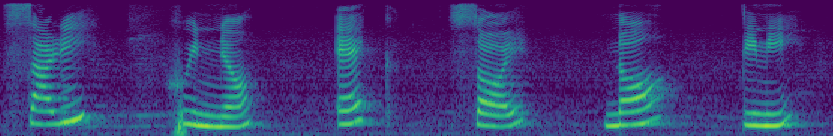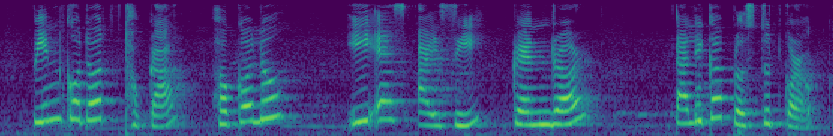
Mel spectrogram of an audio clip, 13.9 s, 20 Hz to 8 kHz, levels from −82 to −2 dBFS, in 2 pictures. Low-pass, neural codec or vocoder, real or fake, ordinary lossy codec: 7.2 kHz; none; real; none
